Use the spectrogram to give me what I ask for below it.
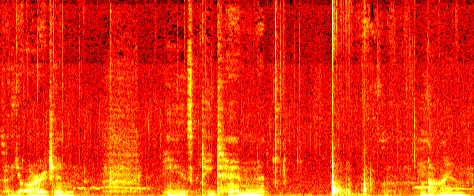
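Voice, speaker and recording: An ASMR host speaking in a hushed, halting whisper, musing aloud through unscripted commentary. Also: mid-range voice, creaky, very noisy.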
